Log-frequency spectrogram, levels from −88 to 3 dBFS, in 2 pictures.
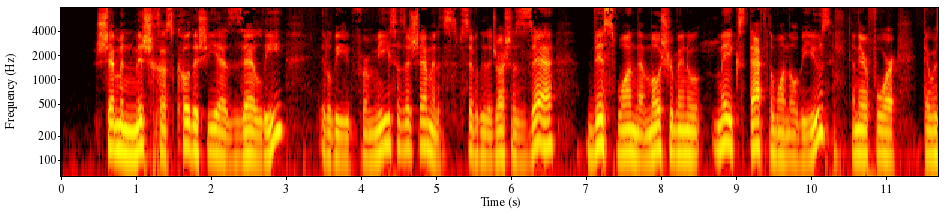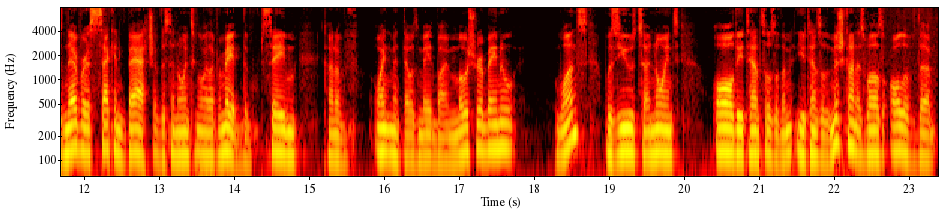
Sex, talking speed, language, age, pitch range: male, 190 wpm, English, 30-49, 105-135 Hz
